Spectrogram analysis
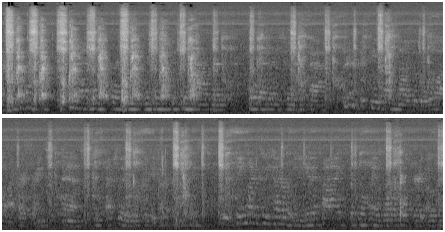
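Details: Puppy having an episode of rapid, repeated noisy breaths with a whistling, whiny tone, wheezing-like; a similar episode occurred once about two months earlier; owner unsure if normal.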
